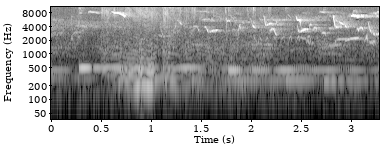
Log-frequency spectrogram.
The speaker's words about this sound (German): Ab und zu surrt eine Fliege an dir vorbei.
